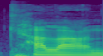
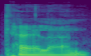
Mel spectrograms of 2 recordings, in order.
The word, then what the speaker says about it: Kalan: By the way, that might been Kalan, not Kalan, but maybe someone in the comments can put me right.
